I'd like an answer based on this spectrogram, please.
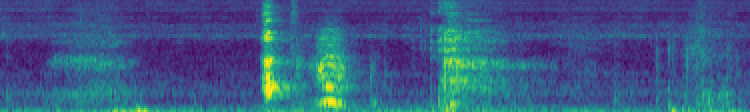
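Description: Three short, sharp bursts through nose and mouth, sounding like small sneezes, over faint room hum.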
